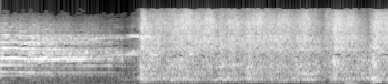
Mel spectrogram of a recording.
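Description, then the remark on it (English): A sustained car horn blares as someone runs out across the street in front of traffic. It gives way abruptly to a loud, rushing wash of street traffic noise with a harsh, skidding edge that continues to the end. “She's running right out in front of the traffic.”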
